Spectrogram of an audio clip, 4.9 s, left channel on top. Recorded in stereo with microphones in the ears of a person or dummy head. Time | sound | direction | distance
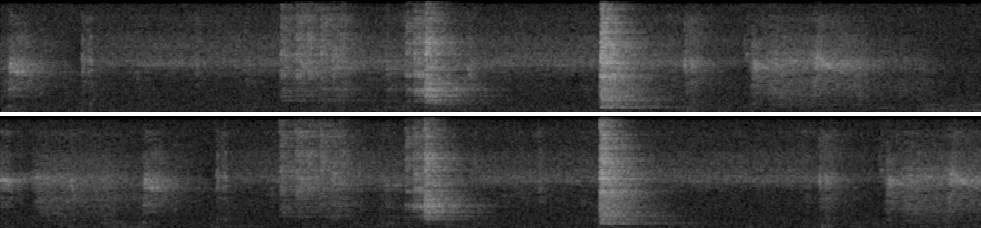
1.4 | a camera shutter | 45° right (ahead or behind) | 1.5 m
